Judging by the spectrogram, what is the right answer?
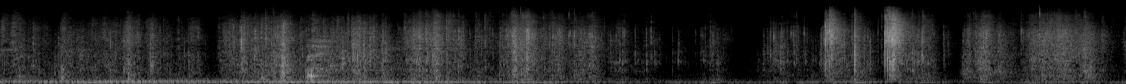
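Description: Clear plastic packaging bags crinkling and rustling as a wrapped speaker is handled and lifted out of its box. The crinkling is irregular, with its loudest crackles about eight to nine seconds in.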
